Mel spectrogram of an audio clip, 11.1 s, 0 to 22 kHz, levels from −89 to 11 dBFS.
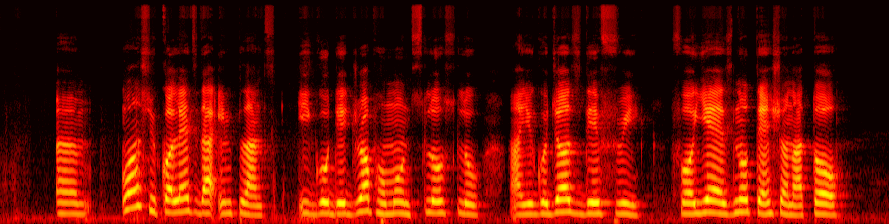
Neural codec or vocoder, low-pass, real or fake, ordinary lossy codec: none; 19.8 kHz; real; none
